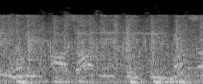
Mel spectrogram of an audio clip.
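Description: Music playing, with heavy low beats under a melody.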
